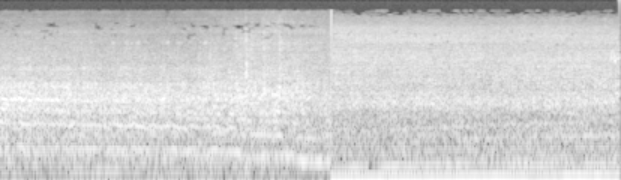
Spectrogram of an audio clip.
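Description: Motorcycle engine running on the move over wind and road noise. Its note falls steadily for about two seconds, then changes abruptly to a steady, louder low drone.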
